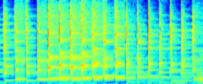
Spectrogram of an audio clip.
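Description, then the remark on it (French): A bright electronic alarm clock ringtone plays a quick, repeating melody of chiming tones with a steady bouncy rhythm, clear, with no voices over it. “Donc, je te fais écouter des sonneries, tu me dis laquelle tu choisirais, toi.”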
